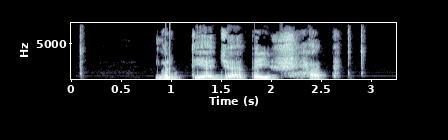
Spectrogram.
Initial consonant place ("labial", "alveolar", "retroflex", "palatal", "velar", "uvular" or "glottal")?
labial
